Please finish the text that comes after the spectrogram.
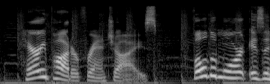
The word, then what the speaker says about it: Voldemort: The T is silent. Harry Potter franchise. Voldemort is a name many wizards are afraid to say.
